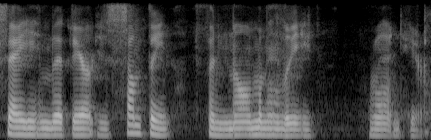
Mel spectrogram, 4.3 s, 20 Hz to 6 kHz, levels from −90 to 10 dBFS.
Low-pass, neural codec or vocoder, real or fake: 5.4 kHz; autoencoder, 22.05 kHz, a latent of 192 numbers a frame, VITS, trained on one speaker; fake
